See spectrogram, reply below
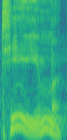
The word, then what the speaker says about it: WTEM: That, by the way, will be pronounced TEAM as the station takes on a new all-sports format.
